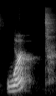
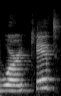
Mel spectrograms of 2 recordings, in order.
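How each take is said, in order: First: The word is said as one syllable. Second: The word is said as two syllables. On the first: The speaker calls it right. "it's just one syllable" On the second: The speaker calls it wrong. "not two syllables"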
